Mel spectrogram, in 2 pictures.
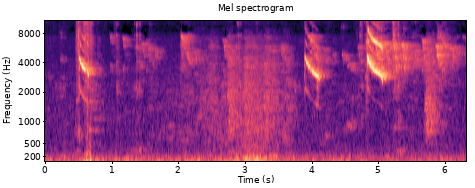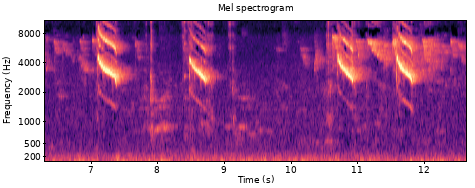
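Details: Female kecial kuning, a lemon-bellied white-eye, calls and draws answers from many others. Bright, high notes slur downward and come in scattered bursts every second or so, with a soft rustle near the start.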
